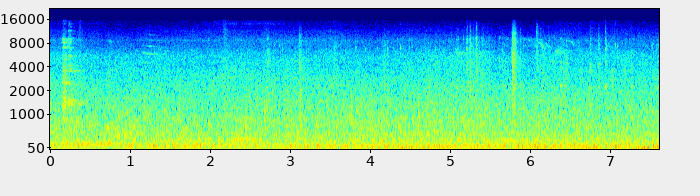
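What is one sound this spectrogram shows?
A vehicle engine rumbles as it rolls past nearby.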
